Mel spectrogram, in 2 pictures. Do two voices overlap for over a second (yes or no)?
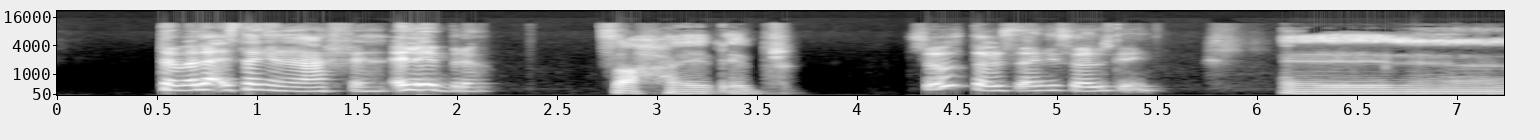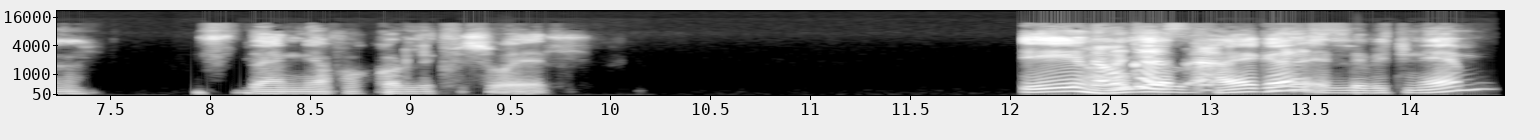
yes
